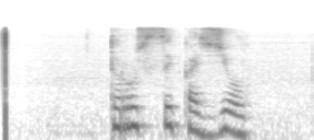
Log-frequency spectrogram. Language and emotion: Russian, angry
